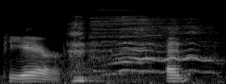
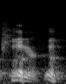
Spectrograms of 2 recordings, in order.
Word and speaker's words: Pierre: So in the outro, I'm screaming, Pierre, Pierre, we forgot Pierre. But it's pronounced Pierre.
